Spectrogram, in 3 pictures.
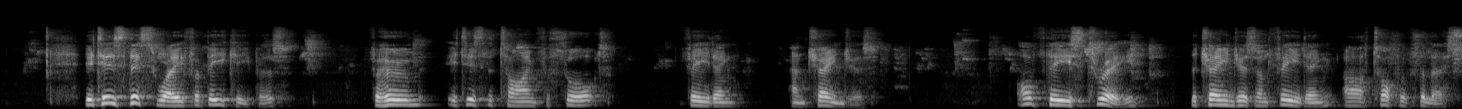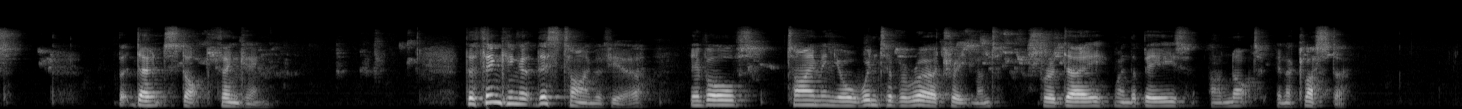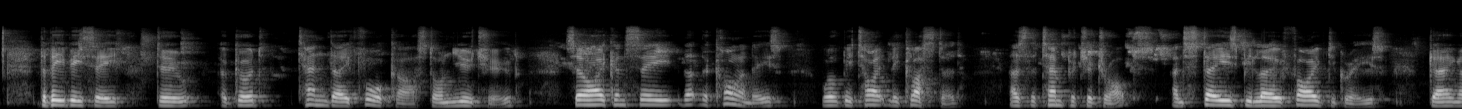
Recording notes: At the end of recording this episode I want to mention the background song and chatter of our Budgie.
